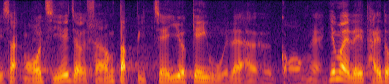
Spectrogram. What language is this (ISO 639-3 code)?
yue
